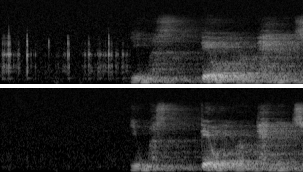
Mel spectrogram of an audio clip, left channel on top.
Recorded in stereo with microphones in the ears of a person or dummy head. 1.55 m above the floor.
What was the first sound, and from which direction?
A woman speaking, 55° right (ahead or behind).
